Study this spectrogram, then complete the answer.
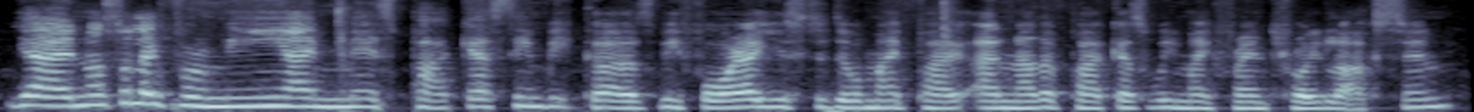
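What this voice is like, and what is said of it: Thick Spanish accent in English. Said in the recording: “my thick accent ... here in LA, there's a lot of people that speak Spanish ... exercise my English”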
